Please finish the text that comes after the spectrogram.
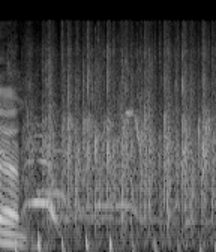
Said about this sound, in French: on, va, l'accueillir, donner un maximum d'amour, commencer à applaudir tout de suite.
